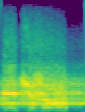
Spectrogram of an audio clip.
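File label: Russian speech, Ka-50 Wingman; DCS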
